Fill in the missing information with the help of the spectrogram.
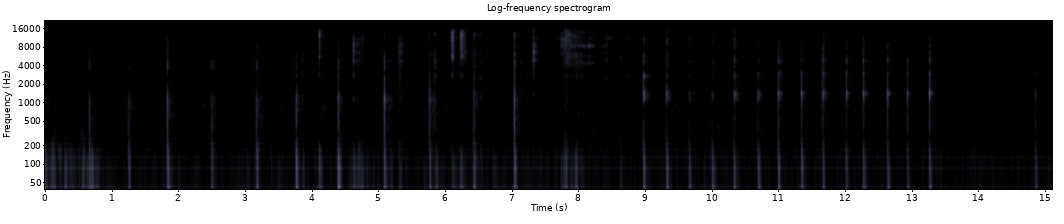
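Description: A thin wooden stick taps and scratches the outside of a small, hollow, empty wooden bowl. About 34 short, dry, quiet taps are heard at a steady pace, with a brief bright scratching sound in the middle. A faint low rumble runs underneath.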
